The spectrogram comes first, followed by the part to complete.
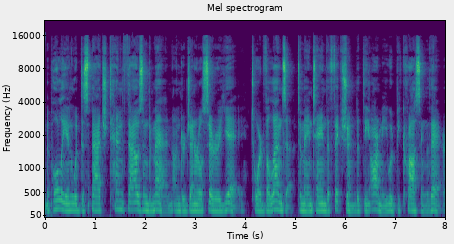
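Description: A man with a plain, everyday voice, medium in pitch, at a moderate pace with hardly any pauses and fairly even intonation. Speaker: history podcast host. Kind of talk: scripted history narration, lecture-like storytelling. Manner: measured, steady, formal and explanatory.

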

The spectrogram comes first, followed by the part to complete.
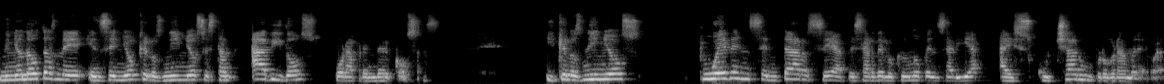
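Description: Speaking at a fairly slow pace, a woman uses lively intonation at a medium pitch. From Mexico. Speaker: TV producer and host. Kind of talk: interview conversation. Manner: blunt, direct.

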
